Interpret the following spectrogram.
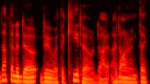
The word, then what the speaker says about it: keto: He believes that he blew a false positive because of the keto diet, K-E-T-O. Or is it Keto? Am I mispronouncing that?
